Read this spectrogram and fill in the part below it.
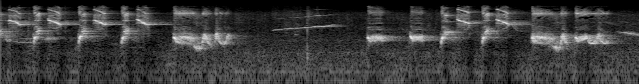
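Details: White-rumped shama (murai batu) song for training pet birds: rapid clusters of sharp high notes and lower whistled flourishes, a brief quiet gap with one thin rising whistle, then the rapid clusters resume.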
